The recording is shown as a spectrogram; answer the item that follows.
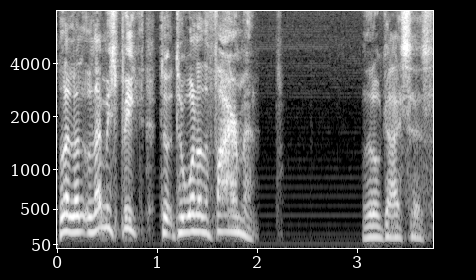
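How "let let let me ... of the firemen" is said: put-on panicky stammer, higher-pitched. Retelling a joke, a caller asking for a fireman: imitating a panicky stammer. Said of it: "the guy's getting a little panicky".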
